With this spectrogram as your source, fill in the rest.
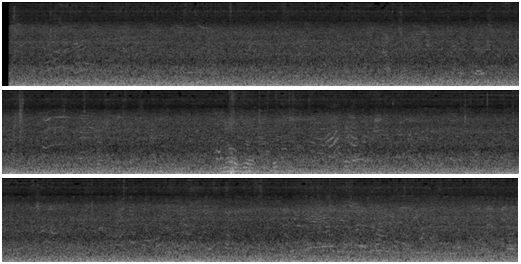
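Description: City traffic rumbles steadily nearby.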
